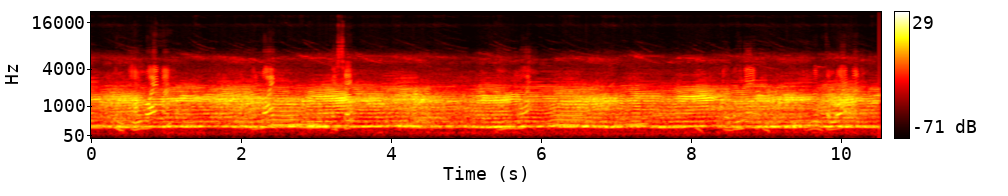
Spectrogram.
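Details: Narrow-mouthed frogs, with every kind said to be present, calling together in a packed chorus: overlapping low, droning, bleat-like notes that merge into a steady hum with rhythmic swells throughout.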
